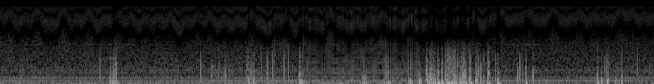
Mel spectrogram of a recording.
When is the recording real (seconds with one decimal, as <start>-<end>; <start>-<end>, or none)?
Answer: 0.0-3.0; 4.2-6.5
